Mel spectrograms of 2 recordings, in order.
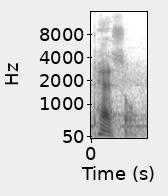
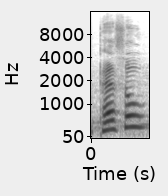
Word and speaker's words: pestle: The T is silent. Don't pronounce the T.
